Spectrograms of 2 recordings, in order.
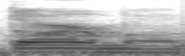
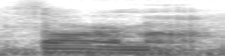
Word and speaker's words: dharma: the i know it's just so wouldn't be pronounced dharma but therma she's also known as she's whose beauty is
